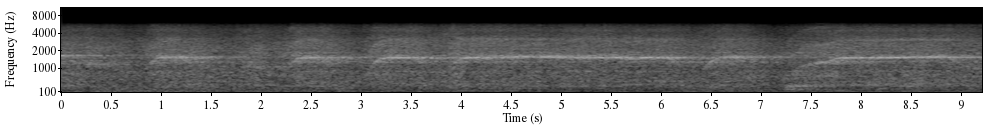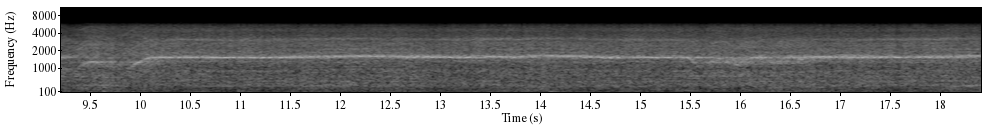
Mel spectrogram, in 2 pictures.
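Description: Electric motor of a Tamiya TT-01 RC drift car whining at a high pitch. The pitch rises and falls away with each throttle blip, several times in a row, then holds high and steady through the second half, over a steady hiss.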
